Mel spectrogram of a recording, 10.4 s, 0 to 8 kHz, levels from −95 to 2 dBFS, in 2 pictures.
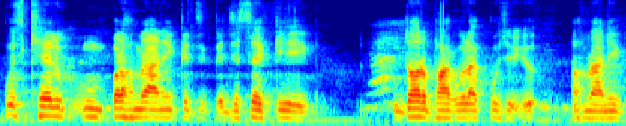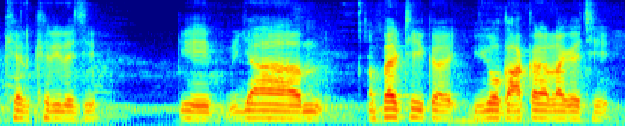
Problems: none marked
